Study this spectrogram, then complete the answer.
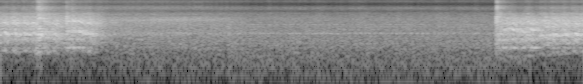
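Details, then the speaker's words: Rat rod after cam install, oil pump primed, cranking: two short bursts of harsh cranking that never settle into a steady run; fails to start, plug wires confirmed correct, ignition timing not yet set right. "Okay, my spark plug wires were not wrong, so that's not the problem. I just don't have it set quite right yet."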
